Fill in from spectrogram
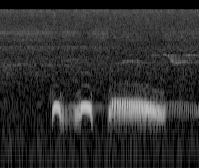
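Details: Deep-voiced wild forest spotted dove of the 'kuk satu' style, a bass caller that frightened a trained decoy dove: two short hollow coos followed by one long, low, rolling purr.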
